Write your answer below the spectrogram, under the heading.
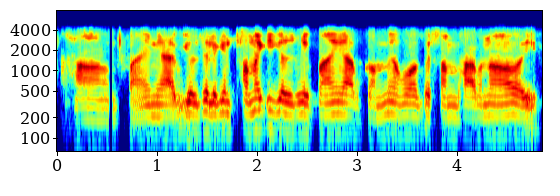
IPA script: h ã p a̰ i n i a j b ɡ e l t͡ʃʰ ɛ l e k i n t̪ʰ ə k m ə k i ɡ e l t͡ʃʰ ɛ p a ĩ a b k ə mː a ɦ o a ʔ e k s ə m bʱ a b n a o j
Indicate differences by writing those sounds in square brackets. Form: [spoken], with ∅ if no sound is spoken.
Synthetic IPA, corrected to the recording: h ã p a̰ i n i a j b ɡ e l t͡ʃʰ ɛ l e k i n t̪ʰ ə [∅] m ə k i ɡ e l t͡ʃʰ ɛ p a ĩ a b k ə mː [e] ɦ o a [k] e [∅] s ə m bʱ a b n a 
